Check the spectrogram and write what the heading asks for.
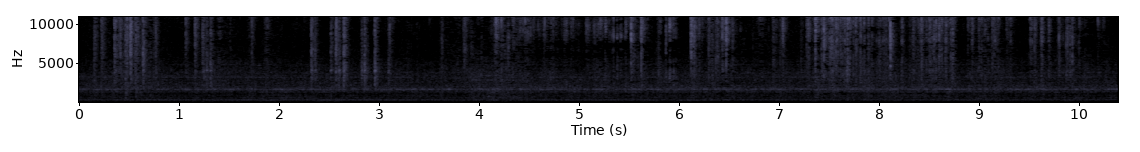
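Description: Faint, irregular small clicks and taps of a metal clamp bracket, screws and a screwdriver being handled while an LED spotlight is fitted to a scooter handlebar.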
